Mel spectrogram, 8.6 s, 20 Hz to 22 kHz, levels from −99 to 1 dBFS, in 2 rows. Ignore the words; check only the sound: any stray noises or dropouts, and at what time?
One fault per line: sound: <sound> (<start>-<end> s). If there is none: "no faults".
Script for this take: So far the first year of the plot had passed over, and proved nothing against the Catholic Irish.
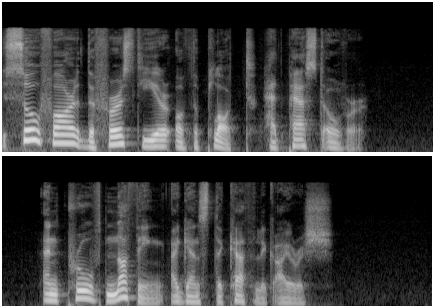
no faults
